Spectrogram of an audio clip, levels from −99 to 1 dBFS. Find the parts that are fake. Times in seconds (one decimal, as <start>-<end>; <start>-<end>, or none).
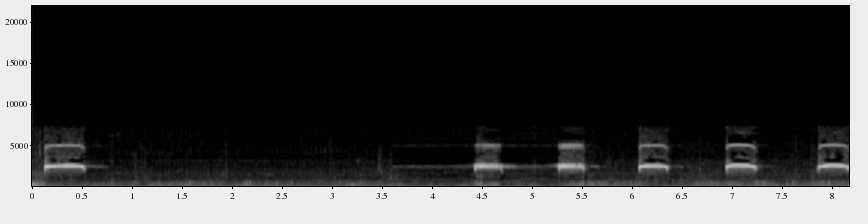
3.6-5.5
